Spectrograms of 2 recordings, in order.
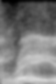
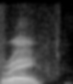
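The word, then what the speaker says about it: Rai: No, it's no, it's Ray. It's R A I. It's it's pronounced Ray.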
